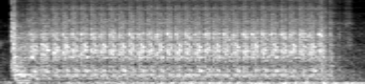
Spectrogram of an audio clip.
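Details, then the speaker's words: Triumph Herald with Stromberg carburettor, choke on, after fuel pumped through: starter churns steadily for several seconds, engine never fires. Owner suspects jet needs adjusting and mixture not rich enough; jet found wound all the way in. "I think the jet needs to be adjusted. I think it's not running rich enough because I had to put my finger in to get it to work."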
